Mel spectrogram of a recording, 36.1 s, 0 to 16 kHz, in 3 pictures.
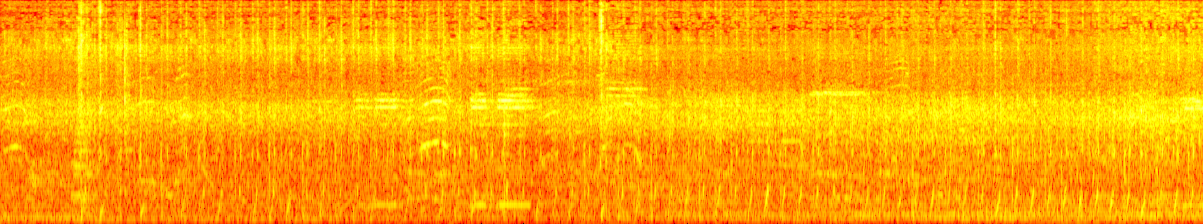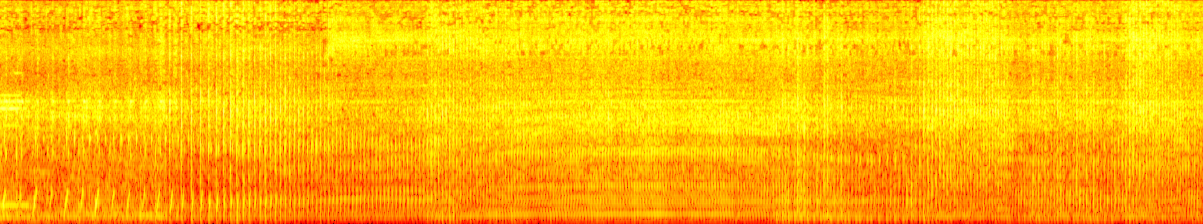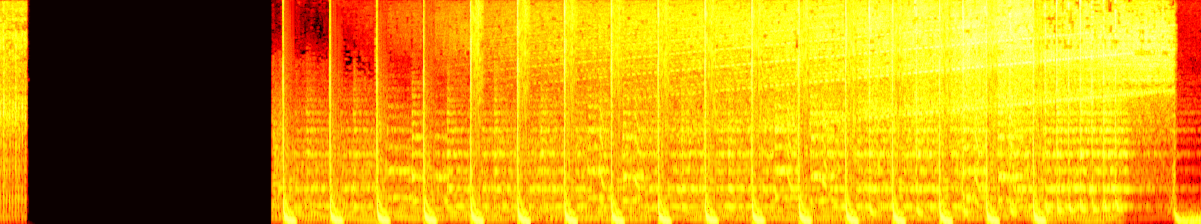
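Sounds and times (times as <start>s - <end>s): motorcycle engine running: 0.1s - 24.4s, 26.8s - 36.0s.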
